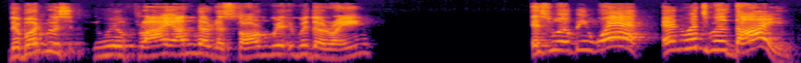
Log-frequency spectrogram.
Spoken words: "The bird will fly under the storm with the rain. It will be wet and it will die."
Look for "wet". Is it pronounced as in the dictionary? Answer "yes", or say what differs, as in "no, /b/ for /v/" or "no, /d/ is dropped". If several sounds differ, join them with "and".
no, /t/ is dropped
